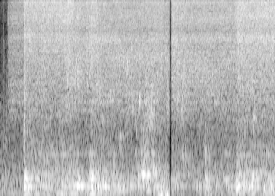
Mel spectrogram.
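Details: Zurn faucet after cartridge replacement, no handle wiggle: water runs in a smooth steady hiss with no chatter, hammering or shudder; pure hot and cold, no cross mixing; normal flow.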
